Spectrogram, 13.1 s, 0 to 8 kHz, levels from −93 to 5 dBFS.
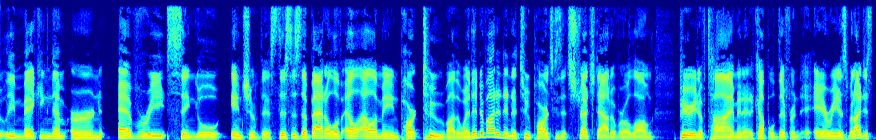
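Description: Speech recording with no technical faults to report.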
